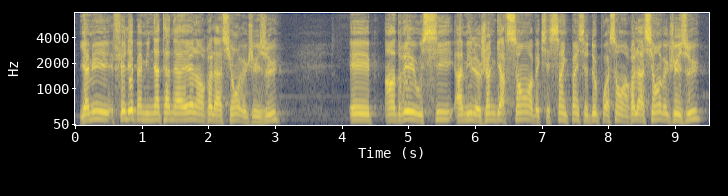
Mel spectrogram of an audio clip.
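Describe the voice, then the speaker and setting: A man's voice: fairly high pitch, darkish tone. A man with a Quebec French accent preaching a sermon as pastor, earnest, repeating phrases and restarting lines as he goes.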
